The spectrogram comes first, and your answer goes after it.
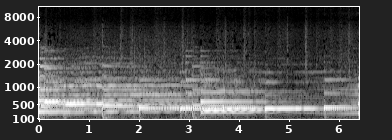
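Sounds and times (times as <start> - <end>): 
sad music: 0.0 - 6.4.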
